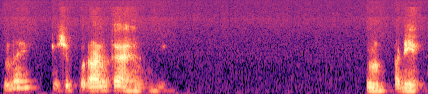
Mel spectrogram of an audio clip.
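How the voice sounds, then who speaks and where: A man's voice: a little high, sing-song, measured pace, gravelly, lo-fi sound. A man leading a devotional study session, explaining patiently and quizzing his listeners with questions. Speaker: spiritual teacher.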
